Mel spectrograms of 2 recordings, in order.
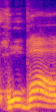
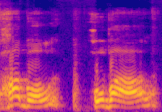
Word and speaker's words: Hubal: And that there was an idol of Hubal, and that Muhammad's grandfather, he would go to that idol, that statue of Hubal or Hubal, some pronounce it Hubble, and as he's praying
